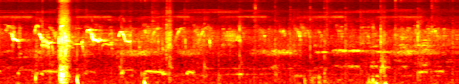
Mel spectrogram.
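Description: Faint outdoor birdsong: a quick run of chirps in the first two seconds, then softer, sparser calls. A single sharp click comes about a second in.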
